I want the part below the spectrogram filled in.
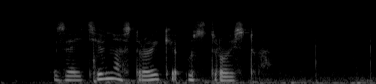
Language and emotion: Russian, neutral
